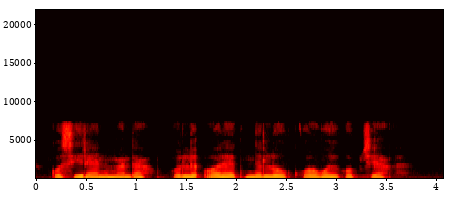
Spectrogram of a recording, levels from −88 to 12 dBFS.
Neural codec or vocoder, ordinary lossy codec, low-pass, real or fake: none; none; 7.2 kHz; real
